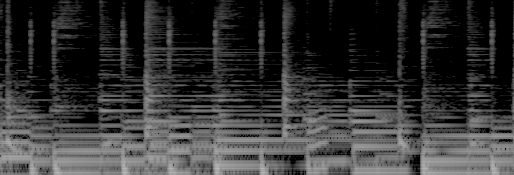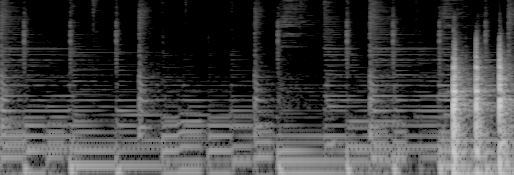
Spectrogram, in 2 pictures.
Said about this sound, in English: I hear someone knocking on a door.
